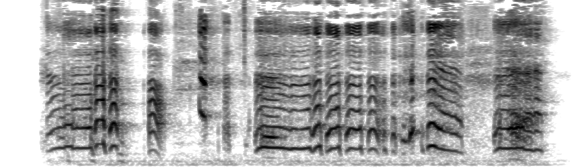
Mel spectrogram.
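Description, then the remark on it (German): A baby giggles and squeals in bursts of high, bright laughter, clear, with short pauses between the excited peals and no other voices. “Das Lachen eines Babys.”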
